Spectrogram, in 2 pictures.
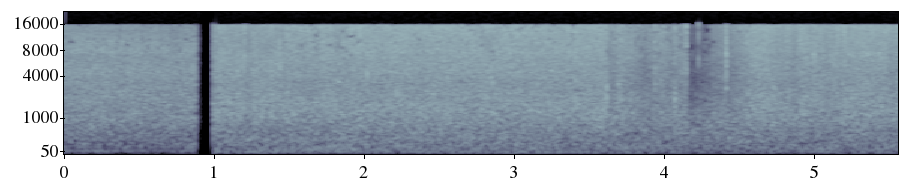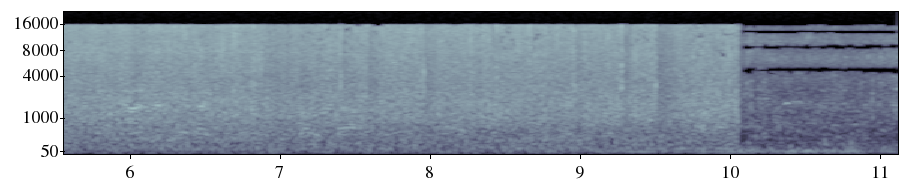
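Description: Cars plough through deep floodwater with a steady rushing splash.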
